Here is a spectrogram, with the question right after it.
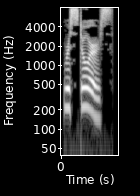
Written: restores

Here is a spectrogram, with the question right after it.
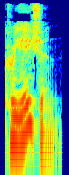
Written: creation

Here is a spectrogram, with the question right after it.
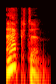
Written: acton

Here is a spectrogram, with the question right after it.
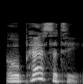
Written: opacity

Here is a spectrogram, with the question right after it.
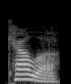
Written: callough

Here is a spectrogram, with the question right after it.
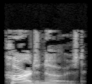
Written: hard-nosed

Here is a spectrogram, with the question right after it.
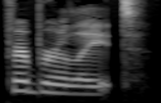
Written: fibrillate

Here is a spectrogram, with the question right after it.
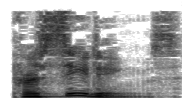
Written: proceedings

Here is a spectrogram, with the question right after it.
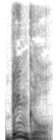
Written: bingle

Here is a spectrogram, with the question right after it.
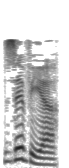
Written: tzivia

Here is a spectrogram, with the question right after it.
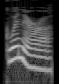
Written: gwyneira

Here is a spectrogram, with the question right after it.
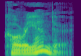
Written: coriander

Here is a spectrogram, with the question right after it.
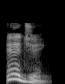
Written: edging

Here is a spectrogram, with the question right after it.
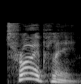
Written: triplane

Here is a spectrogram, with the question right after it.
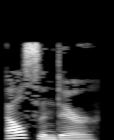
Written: alsandair

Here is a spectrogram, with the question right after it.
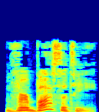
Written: verbosity

